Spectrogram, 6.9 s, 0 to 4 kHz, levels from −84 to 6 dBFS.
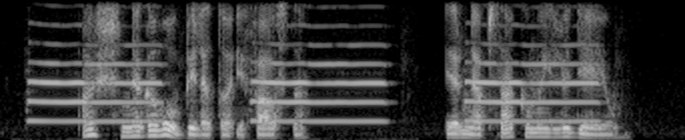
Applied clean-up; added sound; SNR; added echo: none; Wind instrument, woodwind instrument; 3 dB; none.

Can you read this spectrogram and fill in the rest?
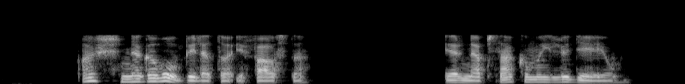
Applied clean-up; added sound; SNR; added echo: neural mask model Resemble Enhance denoiser.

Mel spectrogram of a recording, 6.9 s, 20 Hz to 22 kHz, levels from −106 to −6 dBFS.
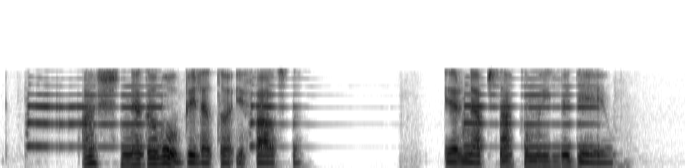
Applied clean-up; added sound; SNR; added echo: neural mask model RNNoise.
